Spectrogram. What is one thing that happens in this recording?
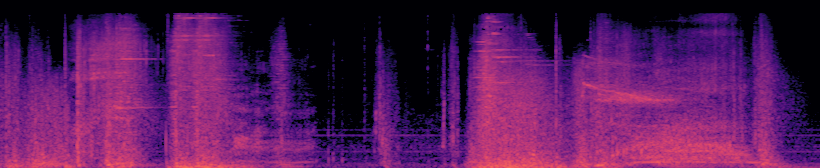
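Digital game sound effects whoosh and chime.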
